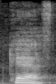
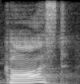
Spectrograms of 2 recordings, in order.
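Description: First: It is said with an American accent. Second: It is said with a British accent. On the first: "American वाले बोलते हैं" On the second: "British वाले बोलते हैं"

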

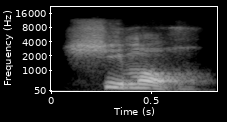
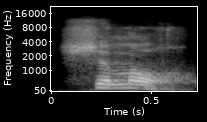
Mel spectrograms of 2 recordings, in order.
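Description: The two takes are said the same way.

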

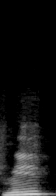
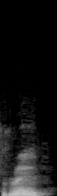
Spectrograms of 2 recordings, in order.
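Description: First: The vowel is long, sounding like 'reed'. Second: The vowel is short, sounding like 'red'. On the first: It is the present tense. "Presente es read" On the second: It is the past tense. "pasado es read"

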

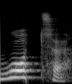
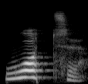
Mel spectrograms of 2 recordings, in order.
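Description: First: It has a British accent with a clear t. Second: The same.

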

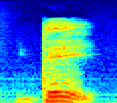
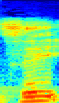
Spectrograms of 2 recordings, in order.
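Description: First: The word starts with a 'd' sound. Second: The word starts with a soft 'th' sound.

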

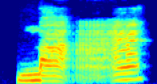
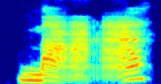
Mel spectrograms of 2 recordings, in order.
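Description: First: The syllable dips low and then rises. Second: The syllable dips low and then rises.

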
